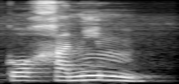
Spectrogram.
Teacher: Y al ser una aspirada, y aparte de que es sílaba abierta la primera, esta es una aspirada y entonces va a reducirse de un sere a un hatef, hatef patah. Es una A reducida.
